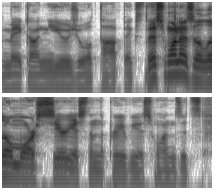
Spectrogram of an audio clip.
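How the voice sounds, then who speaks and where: A man talks at a fairly slow pace in a bright, sharp tone with ordinary pitch variation. The recording is very clean, with a silent background. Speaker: youtube commentator. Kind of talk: commentary video intro and stream reaction. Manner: unscripted, casual; occasional stutter.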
